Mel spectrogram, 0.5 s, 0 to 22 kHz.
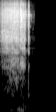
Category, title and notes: Sound effects > Objects / House appliances
Ribbon Tie 1 Texture
Tying a satin ribbon , recorded with a AKG C414 XLII microphone.
ribbon, tie, satin-ribbon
